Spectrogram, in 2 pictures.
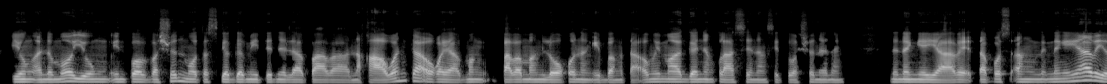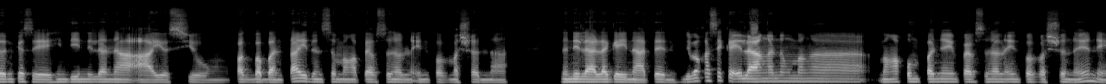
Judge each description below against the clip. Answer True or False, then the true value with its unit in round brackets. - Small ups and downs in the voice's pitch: True (1.9 semitones)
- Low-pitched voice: True (115 Hz)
